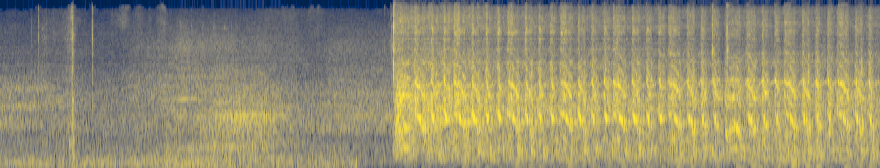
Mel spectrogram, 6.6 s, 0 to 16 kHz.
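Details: 1999 Kawasaki Ninja ZX7R, 750cc four-carb, new battery, water found in carbs, two plugs oily, spark and fuel present: starter spins the engine with quick even chatter, no firing takes hold; crank-no-start.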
